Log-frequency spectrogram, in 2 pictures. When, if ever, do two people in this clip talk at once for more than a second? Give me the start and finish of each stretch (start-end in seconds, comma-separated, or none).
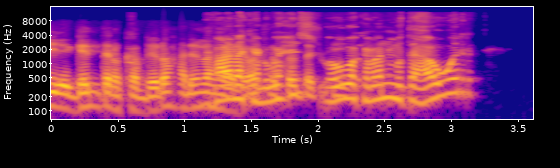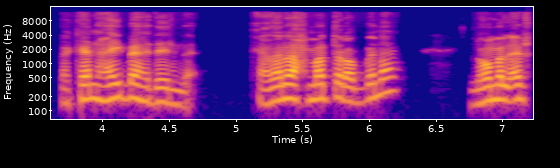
1.1-2.5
